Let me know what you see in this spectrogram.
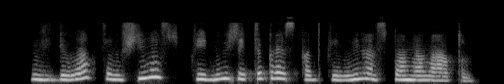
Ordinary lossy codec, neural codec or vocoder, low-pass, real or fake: Opus, 16 kbps; codec, 16 kHz, 0.5 kbps, FreqCodec, smaller model; 7.2 kHz; fake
